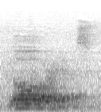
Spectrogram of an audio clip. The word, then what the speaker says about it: glorious: Each of these is 3 syllables, victorious, glorious, over us, and they have the appropriate number of beats, of notes in the music. Send her victorious, happy and glorious. Okay, so clearly here we're treating aureus as 3 syllables.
